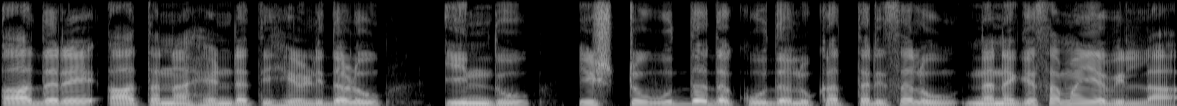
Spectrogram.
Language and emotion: Kannada, neutral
